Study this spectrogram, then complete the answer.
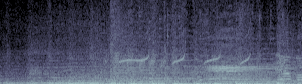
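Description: Several sheep bleating in a film scene, with repeated wavering cries overlapping against a dense, rumbling background of ambient noise and movement, fairly close and loud.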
